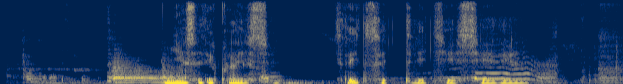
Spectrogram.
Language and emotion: Russian, sad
